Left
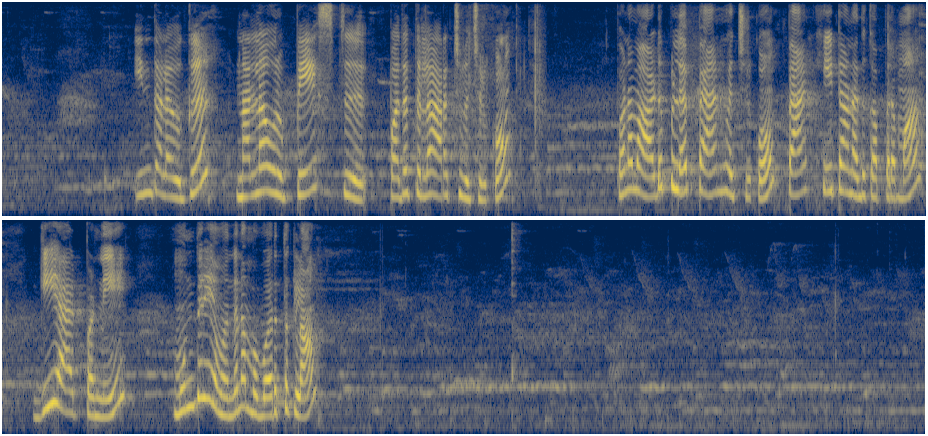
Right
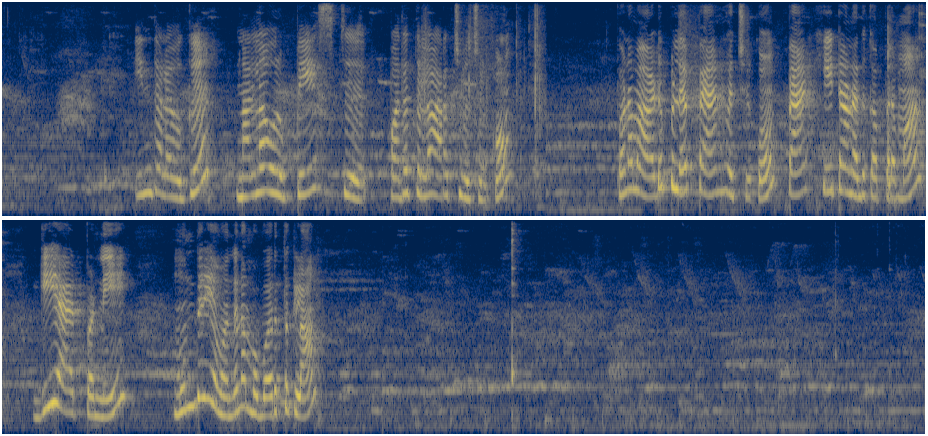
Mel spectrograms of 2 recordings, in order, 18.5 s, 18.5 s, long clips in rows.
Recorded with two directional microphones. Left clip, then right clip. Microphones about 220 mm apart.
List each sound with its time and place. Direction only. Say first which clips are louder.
1.3 s a woman's voice: left 7 dB; 30° left (ahead or behind)
6.1 s a woman's voice: left 6 dB; 10° left (ahead or behind)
